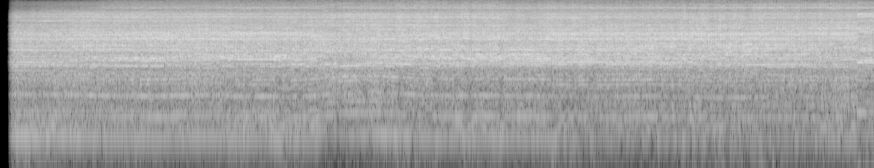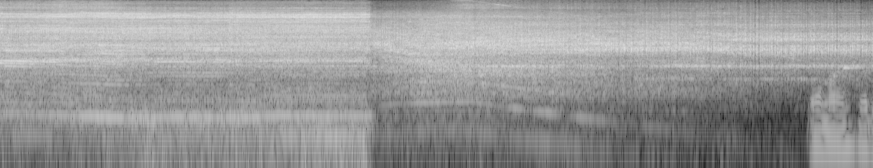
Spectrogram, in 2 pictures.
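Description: A power cutting tool slices through a car's side skirts, a loud continuous whining buzz that shifts pitch as the cut progresses, running steadily for the whole stretch.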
